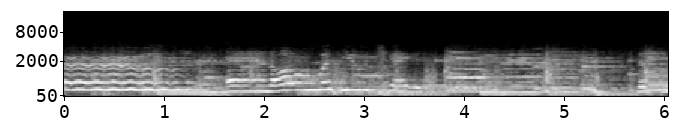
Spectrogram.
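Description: A woman singing long held notes with a wide vibrato over a 1960s pop band with a stepping bass line; her line rises to a new note about two seconds in.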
